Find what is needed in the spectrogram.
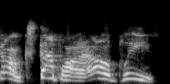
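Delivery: playful, jokey, dismissive put-on voice. Telling how they answer someone complaining, in a put-on jokey voice. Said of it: "in my jokey voice I say".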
